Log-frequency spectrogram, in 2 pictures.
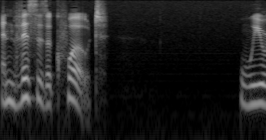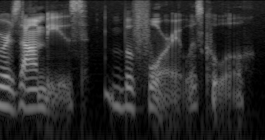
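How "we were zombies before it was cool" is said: put-on flat monotone, quieter. Quoting what some people have been quoted as saying, imitating a monotone voice. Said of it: "in their monotonic voice".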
